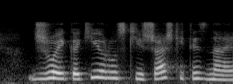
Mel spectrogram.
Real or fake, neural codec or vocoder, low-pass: fake; codec, 24 kHz, 0.5 kbps, DualCodec; 7.2 kHz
